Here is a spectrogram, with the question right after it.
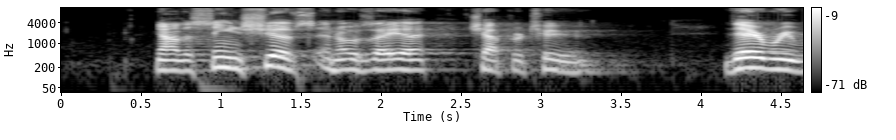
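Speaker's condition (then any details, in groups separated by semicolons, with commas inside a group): No condition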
